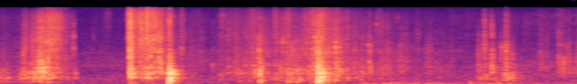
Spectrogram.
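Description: Handling noise at a white plastic cooler as a speckled trout is put in beside another fish: scraping rustles and two hard knocks about a second and a half apart, with a smaller knock near the end.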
